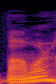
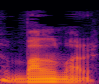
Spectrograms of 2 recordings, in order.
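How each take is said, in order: First: It is said without an L sound. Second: It is said with an L sound. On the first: The speaker calls it right. "এটার উচ্চারণটা কিন্তু বামার হবে" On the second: The speaker calls it wrong. "Not বালমার"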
